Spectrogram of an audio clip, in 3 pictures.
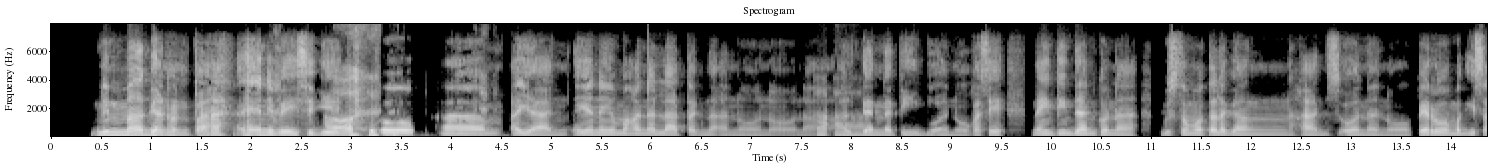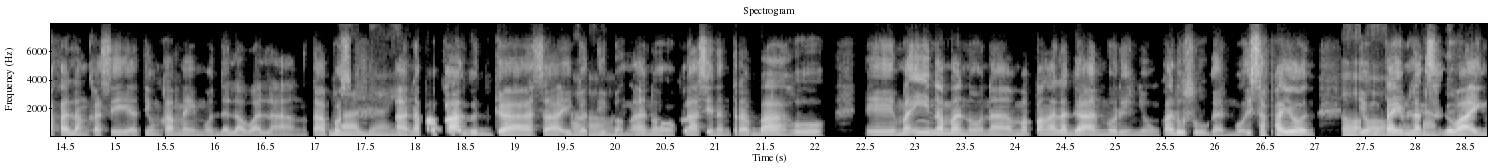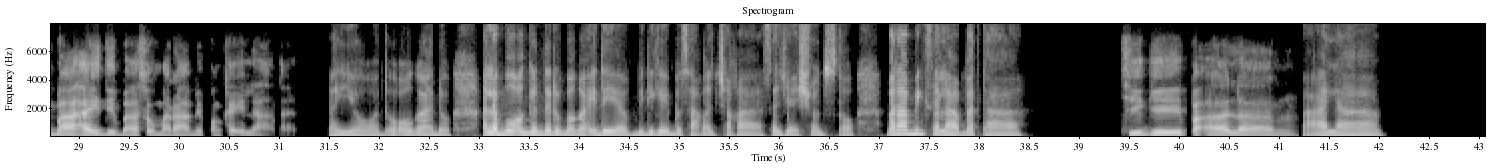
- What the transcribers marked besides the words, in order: laughing while speaking: "May mga gano'n pa?"; laughing while speaking: "Oo"
- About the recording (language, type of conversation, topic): Filipino, advice, Paano ko mababalanse ang pahinga at mga gawaing-bahay tuwing katapusan ng linggo?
